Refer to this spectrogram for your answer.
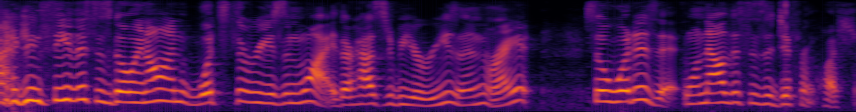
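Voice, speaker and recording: A woman speaks loudly at a moderate pace. Her pitch swings very widely. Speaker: university career advisor. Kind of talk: interactive workshop talk. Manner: animated.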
